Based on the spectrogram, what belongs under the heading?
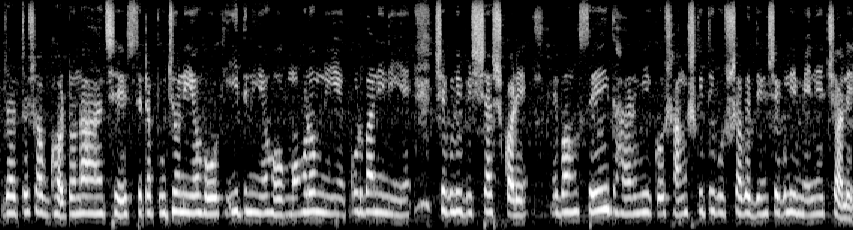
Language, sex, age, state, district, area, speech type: Bengali, female, 60+, West Bengal, Purba Bardhaman, rural, spontaneous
